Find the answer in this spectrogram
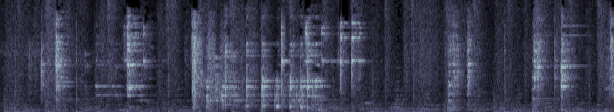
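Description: Background music with a steady beat. About two seconds in, iron weight plates slide off an unclipped dumbbell and crash down in a loud, ringing metallic clatter lasting about a second.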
